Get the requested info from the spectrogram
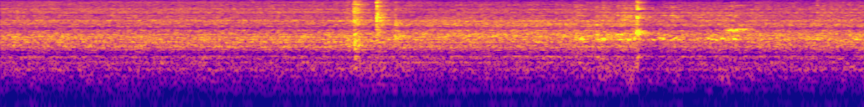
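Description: Metal lathe running, its chuck spinning a steel shaft while a cutting tool turns the end: a steady machine noise. Two sharp clicks come a couple of seconds apart mid-way, and a brief high squeal from the cut follows the second.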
